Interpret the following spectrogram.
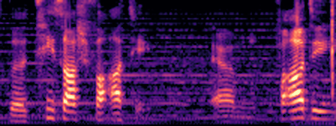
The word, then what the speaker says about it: Fatih: Fatih, you pronounce like the word faith isn't pronounced like the word faith, if that makes any sense.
